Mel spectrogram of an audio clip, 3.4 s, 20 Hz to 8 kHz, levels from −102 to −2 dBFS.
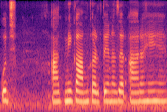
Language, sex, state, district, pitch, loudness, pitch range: Hindi, female, Madhya Pradesh, Bhopal, 220 Hz, -17 LUFS, 215-225 Hz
